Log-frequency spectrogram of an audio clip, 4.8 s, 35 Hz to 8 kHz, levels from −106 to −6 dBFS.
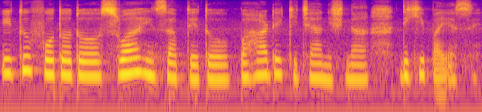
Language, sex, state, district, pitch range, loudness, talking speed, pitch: Nagamese, female, Nagaland, Dimapur, 180-220 Hz, -17 LUFS, 175 wpm, 200 Hz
